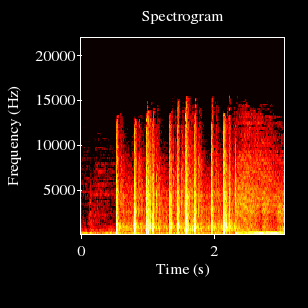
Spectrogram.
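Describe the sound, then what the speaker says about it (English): Rapid gunshots crack at an outdoor shooting site in Clydes Township, Michigan, about a dozen loud, sharp reports fired in a quick irregular burst, each ringing out briefly before the next, with no voices. "the Chop Shop crew went up north to shoot some guns"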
